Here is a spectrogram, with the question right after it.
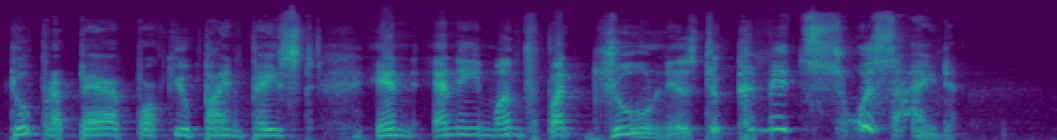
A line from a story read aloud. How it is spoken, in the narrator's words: Master Lee yelled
